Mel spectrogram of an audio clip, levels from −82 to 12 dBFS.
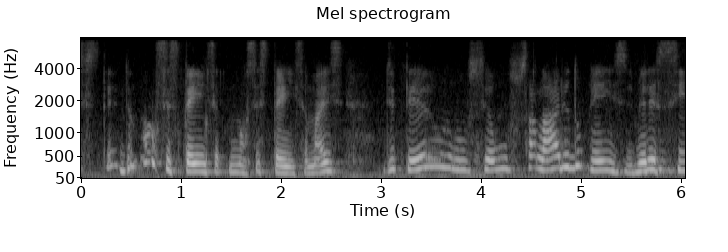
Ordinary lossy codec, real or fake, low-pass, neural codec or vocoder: none; real; 7.2 kHz; none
